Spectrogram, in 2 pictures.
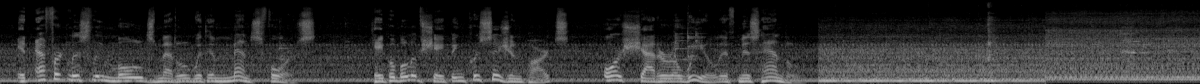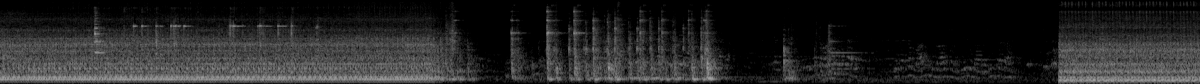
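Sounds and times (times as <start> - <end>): hydraulic pump humming: 0.0 - 16.4, 22.6 - 24.0.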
